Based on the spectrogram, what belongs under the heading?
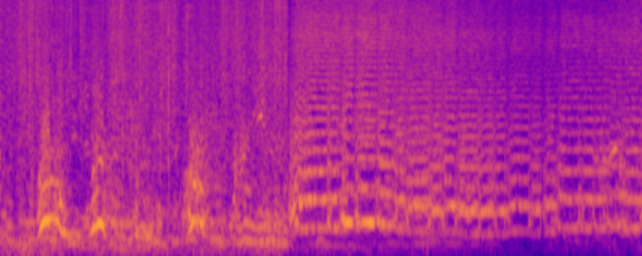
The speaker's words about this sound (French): Les chiens sont en train de manger la bête. Ils sont en train de lécher le sol là pour récupérer les derniers morceaux.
